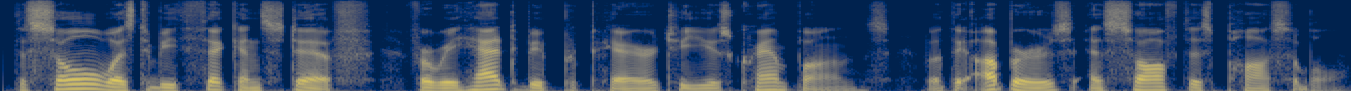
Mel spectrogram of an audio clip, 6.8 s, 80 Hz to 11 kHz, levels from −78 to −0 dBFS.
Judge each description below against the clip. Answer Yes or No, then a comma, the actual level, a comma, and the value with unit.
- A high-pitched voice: No, low, 105 Hz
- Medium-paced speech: No, fast, 215 wpm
